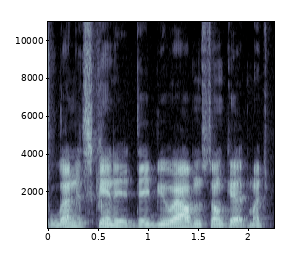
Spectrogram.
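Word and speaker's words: Lynyrd Skynyrd: How about pronounced Leonard Skinned?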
